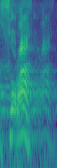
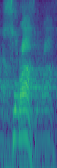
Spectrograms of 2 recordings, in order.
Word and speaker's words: psora: বিজ্ঞানীগণ বলছেন, মনের ভিতরে যদি কুধারণা আসে, কুখেয়াল আসে, রক্তের ভিতরে একটা উপাদান আছে সোরা, PSORA, পিটা উচ্চারণ হয় না, সোরা।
